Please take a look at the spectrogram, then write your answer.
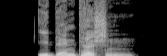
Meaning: inflection of identisch: 1. strong genitive masculine/neuter singular 2. weak/mixed genitive/dative all-gender singular 3. strong/weak/mixed accusative masculine singular 4. strong dative plural
- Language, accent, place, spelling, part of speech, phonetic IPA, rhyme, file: German, Germany, Berlin, identischen, adjective, [iˈdɛntɪʃn̩], -ɛntɪʃn̩, De-identischen.ogg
